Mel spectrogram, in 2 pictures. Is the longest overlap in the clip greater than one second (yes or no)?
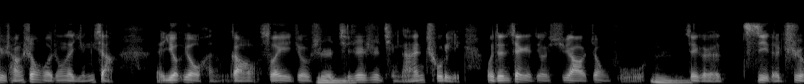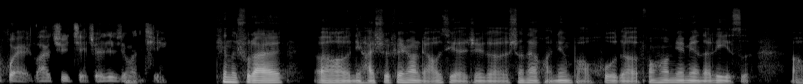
no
